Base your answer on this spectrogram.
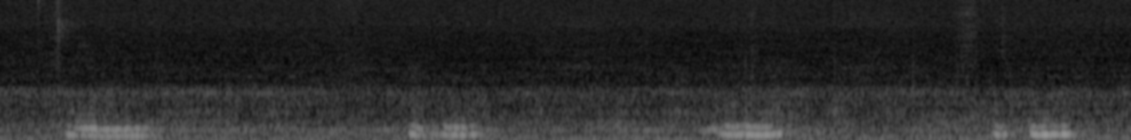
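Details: Rescued cat asleep, making low murmuring sounds like snoring or sleep-talking, as if having a bad dream; four soft, low groaning bursts spaced a few seconds apart in a quiet small room.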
